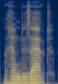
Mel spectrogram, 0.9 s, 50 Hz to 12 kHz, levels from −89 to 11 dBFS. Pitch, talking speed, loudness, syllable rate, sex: 120 Hz, 275 wpm, -15 LUFS, 5.6 syllables/s, male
